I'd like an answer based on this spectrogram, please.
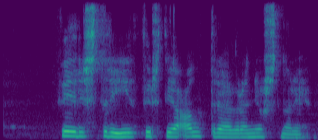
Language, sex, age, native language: Icelandic, female, 14, Icelandic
